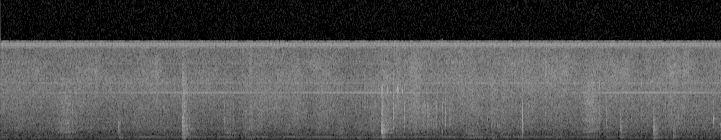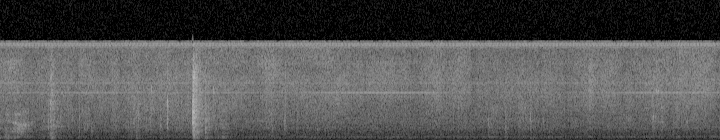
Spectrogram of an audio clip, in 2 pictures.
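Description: A sponge rubs softly across a chalkboard.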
